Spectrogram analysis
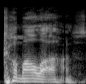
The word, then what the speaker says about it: Kamala: nancy pelosi and even camel uh kamala kamala i gotta say it right uh your new pr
